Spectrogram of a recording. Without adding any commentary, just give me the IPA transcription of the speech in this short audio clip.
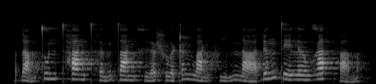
ɗ a˨˩˨ m t̪ u˧ n t̪ʰ a˧ ŋ t̪ʰ ə˨˩˦ ŋ t̪ a˧ ŋ x ɨ˨˩˦ ə̯ ʂ u˨˩ ə̯ ʈ ə˧ ŋ w a˨˩ ŋ f i˨˩˦ m n aː˨˩˨ ɗ ə˧˥ ŋ t̪ e˧ l əː˧ w ɣ a˦˥ t̚ f a˨˩˨ m

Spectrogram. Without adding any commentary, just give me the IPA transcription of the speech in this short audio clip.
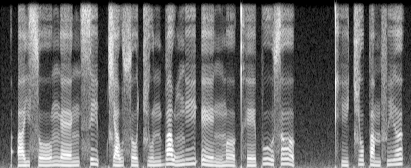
ʔ a˩ j s oː˩˧ ŋ ɛː˩˧ ŋ s iː˥˨ p̚ t͡ɕ a˩˧ w s o˩ t͡ɕ u˩˧ n b a˥˨ w ŋ iː˧˥ ʔ eː˧˩ ŋ m ɤː˧˩ kʰ eː˩˧ p uː˥˨ s ɤː˥˨ k̚ | kʰ i˩ t͡ɕ o˧˥ p a˩ m f i˧˥ ə̯

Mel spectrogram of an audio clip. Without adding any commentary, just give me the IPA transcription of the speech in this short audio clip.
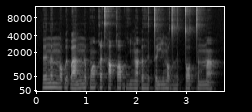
ɘ n ə nː ɔ ɓ ə ɓ a nː ə p ɔ̃ q i t̪ʰ a q ɔ bʱ i ŋ ã ʔ ə ɦ ɘ tː ɘ j i n ɔ dʱ ə tː ɔ tː ə mː ã

